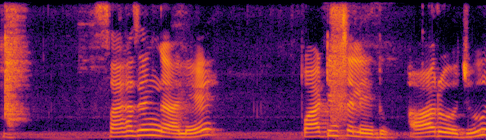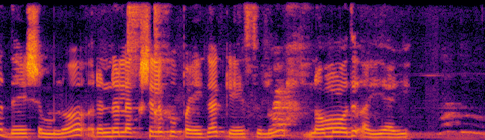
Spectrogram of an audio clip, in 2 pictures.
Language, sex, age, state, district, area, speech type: Telugu, female, 30-45, Andhra Pradesh, Nellore, rural, read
